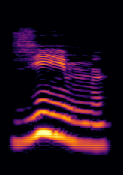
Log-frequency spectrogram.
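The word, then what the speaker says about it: جيم: in Standard Arabic and Syrian Arabic it should sound like the J in the word Jam while in Egyptian Arabic it sounds like the G in the word game they're both quite easy to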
